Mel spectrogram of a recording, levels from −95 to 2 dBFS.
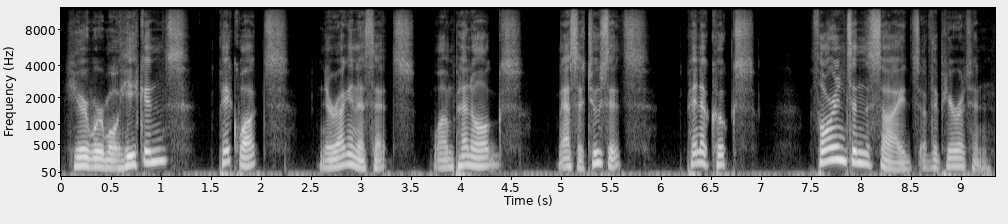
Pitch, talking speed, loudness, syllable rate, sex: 140 Hz, 95 wpm, -19 LUFS, 4.6 syllables/s, male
